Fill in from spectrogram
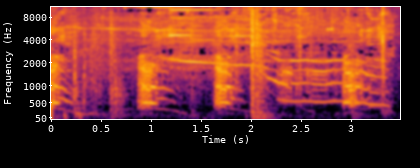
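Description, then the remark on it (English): A crowd of excited sled dogs whining, yelping and howling over one another, loud, while they are harnessed by a truck and the sled is made ready, with occasional thumps and clanks of gear mixed in. “And then we harness them there and get the sled and everything ready. And in that process, there's always a lot of excitement because they're excited to go.”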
